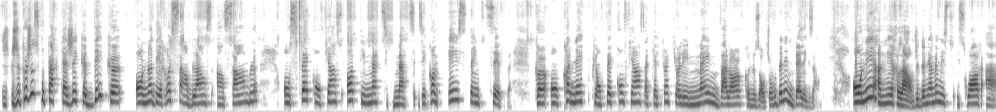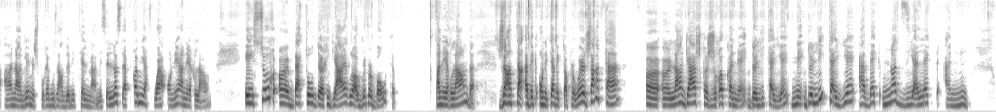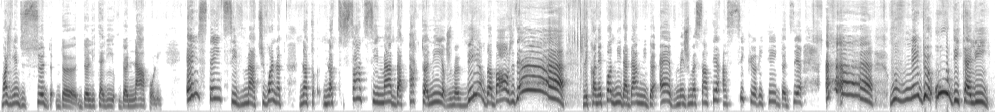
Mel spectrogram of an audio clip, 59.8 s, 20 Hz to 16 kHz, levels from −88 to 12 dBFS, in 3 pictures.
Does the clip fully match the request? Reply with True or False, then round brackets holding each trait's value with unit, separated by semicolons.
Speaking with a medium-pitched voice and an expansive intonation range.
False (235 Hz; 6.2 semitones)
